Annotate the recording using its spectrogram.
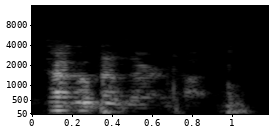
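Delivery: quick sample line in mock Irish accent; attempted Irish accent. Shown as a demonstration. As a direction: show someone a mild Irish accent. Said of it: "can you do an Irish accent".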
